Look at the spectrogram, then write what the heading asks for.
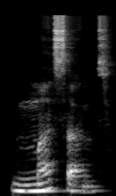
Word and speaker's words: mustn't: So we say mustn't. Olha só, mustn't. É como se eu não pronunciasse o T, tá bom?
